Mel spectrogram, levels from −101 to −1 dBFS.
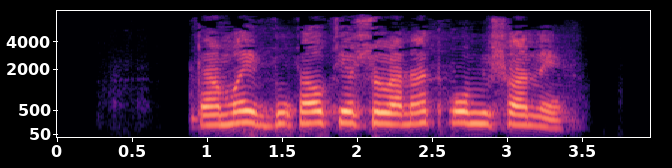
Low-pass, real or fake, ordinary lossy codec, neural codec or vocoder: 7.2 kHz; fake; MP3, 32 kbps; codec, 44.1 kHz, 1.7 kbps, Pupu-Codec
